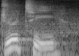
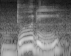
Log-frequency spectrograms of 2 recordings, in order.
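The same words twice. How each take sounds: First: It begins with a j-like sound. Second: It begins with a plain d sound. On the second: "American English"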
